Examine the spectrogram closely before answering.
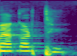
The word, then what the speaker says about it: McCarthy: জন ম্যাক ইয়েটা ছিল না বলে You're partially John right. McCarthy. John McCarthy, yeah, right. Pronunciation was not right.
